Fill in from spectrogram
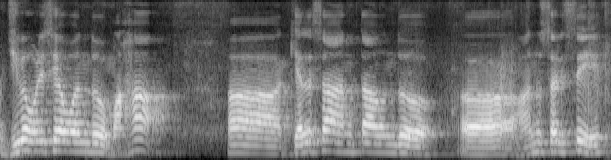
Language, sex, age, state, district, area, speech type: Kannada, male, 18-30, Karnataka, Bellary, rural, spontaneous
